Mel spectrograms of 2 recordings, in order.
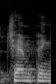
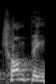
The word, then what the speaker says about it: champing: And as they say, the correct pronunciation is champing at the bit, but we call it chomping at the bit.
